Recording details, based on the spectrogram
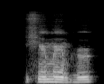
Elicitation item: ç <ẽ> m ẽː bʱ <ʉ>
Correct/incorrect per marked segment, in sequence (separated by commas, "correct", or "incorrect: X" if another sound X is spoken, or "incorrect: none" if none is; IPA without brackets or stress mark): correct, correct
